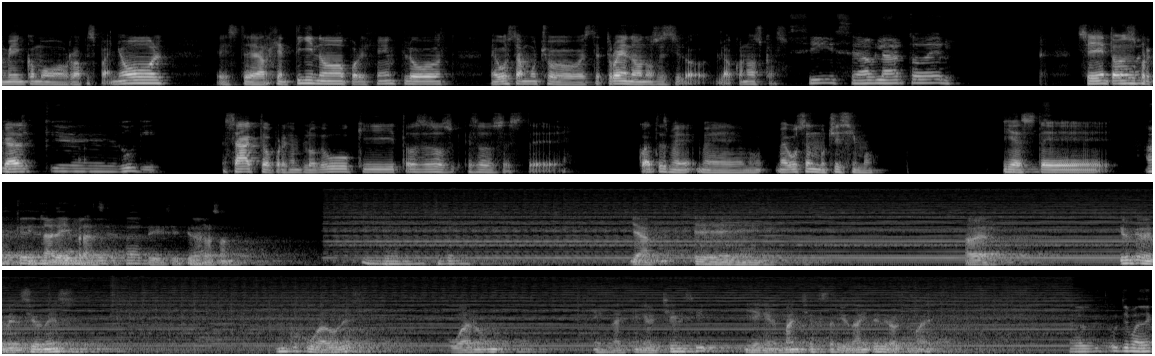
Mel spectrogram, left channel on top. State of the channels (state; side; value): different; both; correlation 0.01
